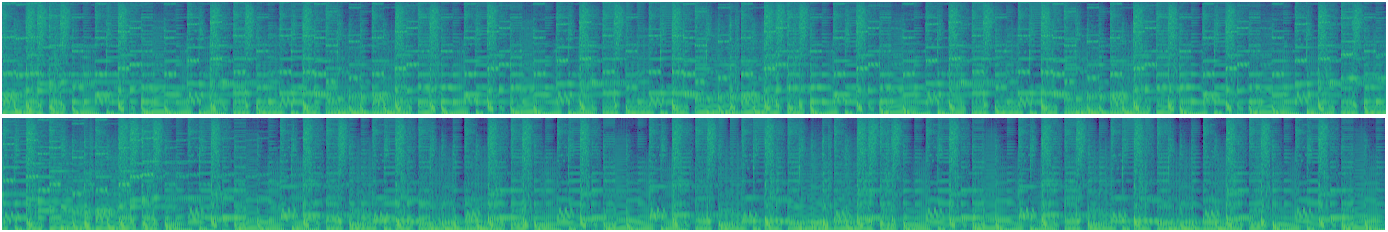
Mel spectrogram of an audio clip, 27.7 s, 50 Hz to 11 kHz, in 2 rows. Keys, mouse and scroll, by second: 0.9 click, 3.6 ctrl+z, 6.2 ctrl+z, 6.6 click, 17.2 click, 18.7 click, 19.9 click, 23.4 Up, 23.4 click, 23.7 Up, 23.7 click, 24.8 Down, 27.0 click.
